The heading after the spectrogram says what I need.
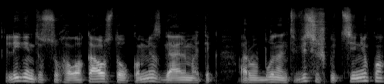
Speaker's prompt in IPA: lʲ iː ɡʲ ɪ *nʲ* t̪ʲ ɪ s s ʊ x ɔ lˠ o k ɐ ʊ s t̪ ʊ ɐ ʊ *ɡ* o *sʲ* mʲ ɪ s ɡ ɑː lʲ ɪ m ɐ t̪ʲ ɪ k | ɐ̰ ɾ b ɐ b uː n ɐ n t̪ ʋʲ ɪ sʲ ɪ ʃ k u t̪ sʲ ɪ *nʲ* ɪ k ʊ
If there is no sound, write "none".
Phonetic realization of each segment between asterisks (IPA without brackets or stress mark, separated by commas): nʲ, k, none, nʲ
